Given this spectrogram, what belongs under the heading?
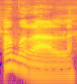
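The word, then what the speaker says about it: umarell: Umarali. Umarali. I think. Yeah. That's the way you pronounce it.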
